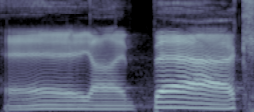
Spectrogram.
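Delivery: eerie, unsettling delivery with a drawn-out hey. Returning, the speaker announces being back; creepy greeting. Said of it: "say it like that. It was a little bit creepy".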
